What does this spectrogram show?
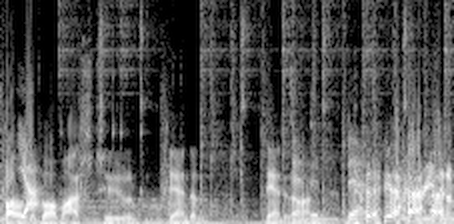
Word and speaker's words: Dandenong: Actually, they're like the Australians are like the Brits, and so it's probably pronounced dong.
